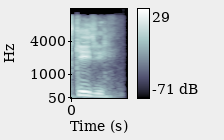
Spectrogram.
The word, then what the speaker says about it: Tsukiji: Where it's pronounced Tsukiji, but it's spelled T S U. Damn, I know. – Where did I go get that? – Tsuki. – Yeah, it's called Tsukiji.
